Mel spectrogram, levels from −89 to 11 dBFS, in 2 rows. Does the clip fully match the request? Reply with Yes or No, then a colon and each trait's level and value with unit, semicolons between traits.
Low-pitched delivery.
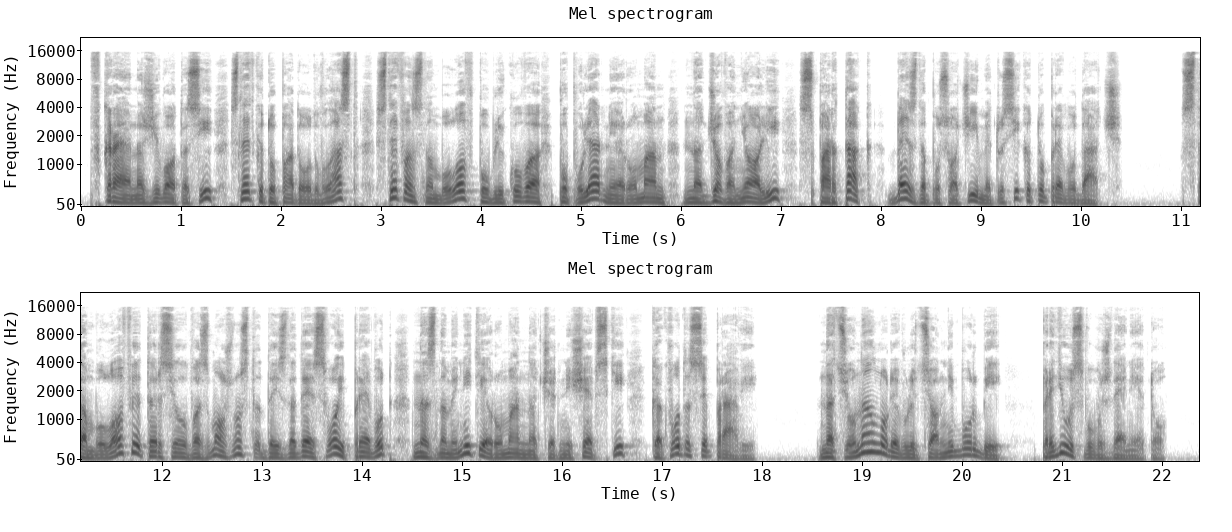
Yes: very low, 95 Hz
